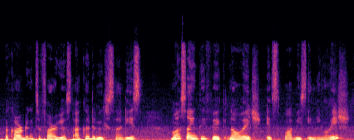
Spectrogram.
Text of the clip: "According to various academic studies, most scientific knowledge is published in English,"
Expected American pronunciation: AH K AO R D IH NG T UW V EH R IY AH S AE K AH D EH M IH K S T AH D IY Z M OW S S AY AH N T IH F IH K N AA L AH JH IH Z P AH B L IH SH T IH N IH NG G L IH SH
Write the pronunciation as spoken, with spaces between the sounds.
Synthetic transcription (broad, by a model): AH K AO R D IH NG T UW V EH R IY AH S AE K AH D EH M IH K S T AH D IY S M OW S S AY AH N T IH F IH K N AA L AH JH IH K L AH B IH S IH N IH NG G L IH SH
